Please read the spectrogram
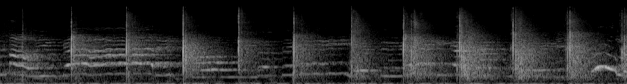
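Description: A woman singing unaccompanied while hand claps keep a steady beat of about two a second. Near the end her voice swoops up and back down.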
